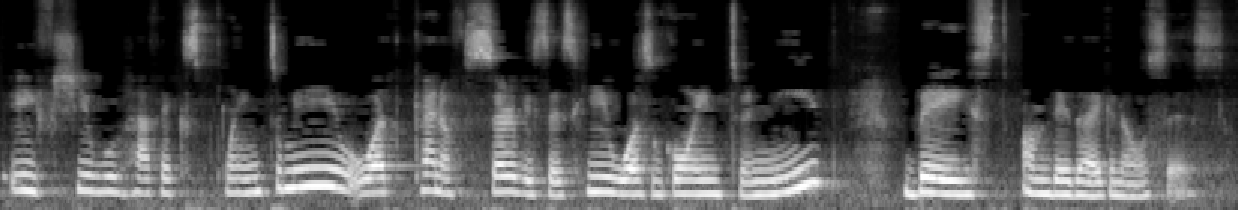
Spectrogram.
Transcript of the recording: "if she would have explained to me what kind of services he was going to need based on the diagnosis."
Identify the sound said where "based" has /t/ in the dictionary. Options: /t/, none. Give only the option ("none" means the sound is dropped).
/t/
